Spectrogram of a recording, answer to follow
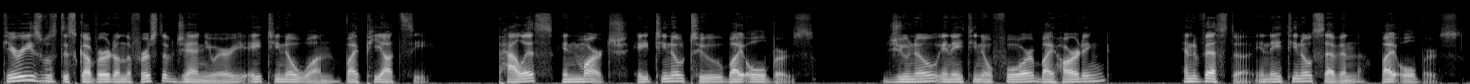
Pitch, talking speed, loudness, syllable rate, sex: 115 Hz, 145 wpm, -19 LUFS, 4.5 syllables/s, male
